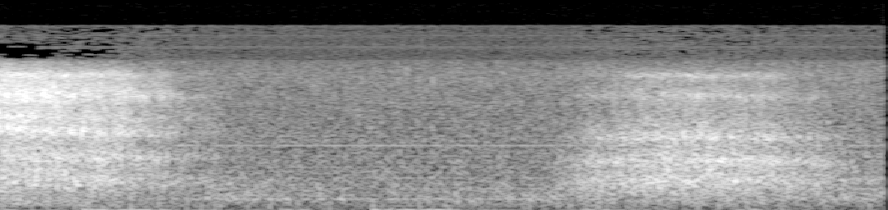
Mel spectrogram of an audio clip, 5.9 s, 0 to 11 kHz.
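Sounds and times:
deep breath drawn in during a guided breathing exercise: 0.0 - 1.5, 3.8 - 5.9.

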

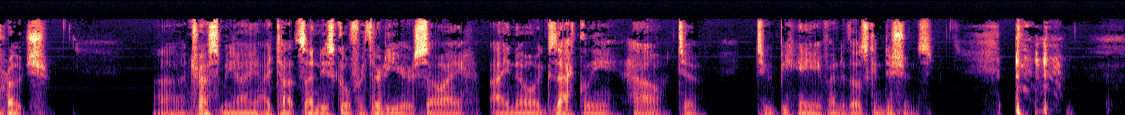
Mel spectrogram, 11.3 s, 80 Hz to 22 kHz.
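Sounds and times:
speech: 0.0 - 0.5, 1.9 - 10.6
harsh coughing: 10.0 - 10.7.

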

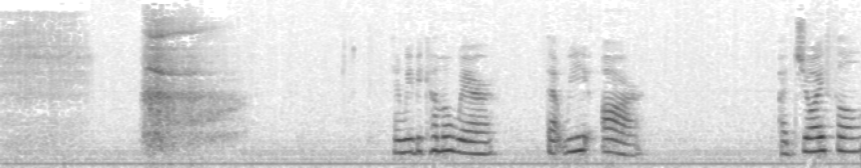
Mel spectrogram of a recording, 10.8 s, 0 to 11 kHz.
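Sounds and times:
fuller louder rush of exhaled air: 0.0 - 1.2, 1.8 - 3.1
long airy breath drawn in during a guided prayer meditation: 0.0 - 1.2, 1.8 - 3.1
speech: 4.9 - 8.1, 9.8 - 10.7.

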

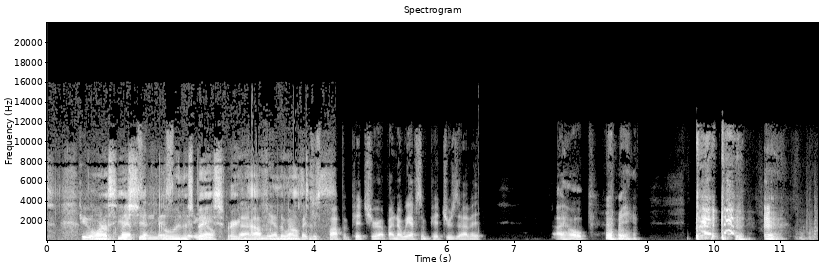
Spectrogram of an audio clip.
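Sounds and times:
speech: 0.5 - 6.6, 7.6 - 8.9, 9.7 - 11.5
person coughing in short harsh raspy bursts: 9.8 - 11.2.

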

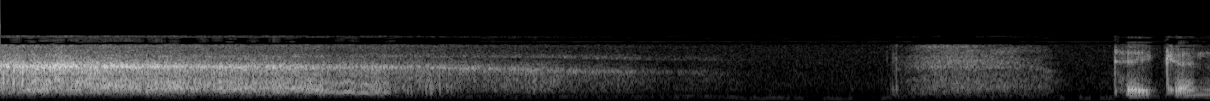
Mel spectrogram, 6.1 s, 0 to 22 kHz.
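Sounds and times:
forceful hissing dragon-breath exhale during a group breathing exercise: 0.0 - 3.6, 4.5 - 5.3.

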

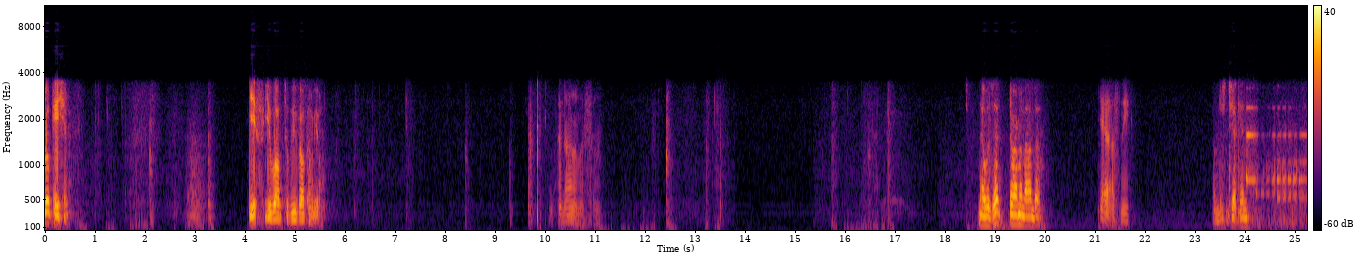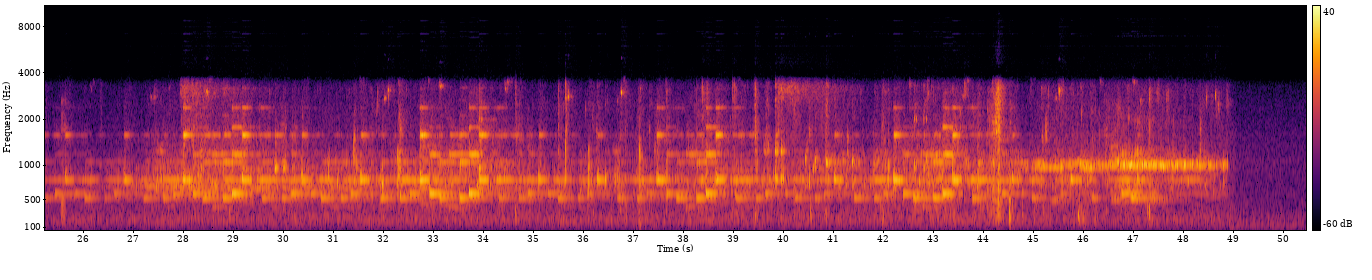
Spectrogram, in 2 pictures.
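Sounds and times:
speech: 0.0 - 0.6, 4.1 - 5.6, 10.3 - 10.9, 18.7 - 20.0, 21.1 - 21.8, 23.4 - 25.8
tinkling electronic phone reminder alert melody: 23.7 - 48.9.

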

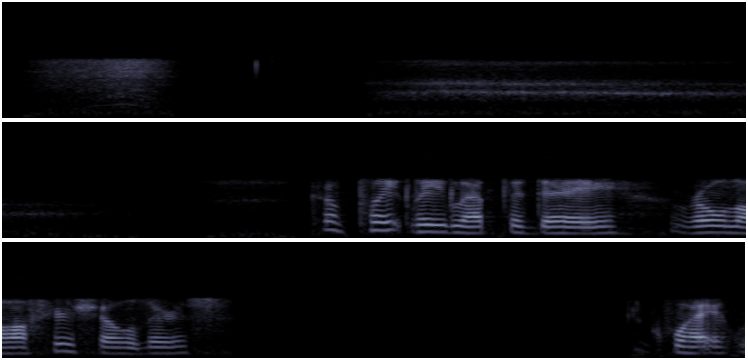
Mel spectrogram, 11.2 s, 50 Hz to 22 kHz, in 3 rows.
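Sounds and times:
deep breath taken to relax during a guided relaxation session: 1.8 - 5.3
speech: 5.3 - 8.6, 10.8 - 11.1.

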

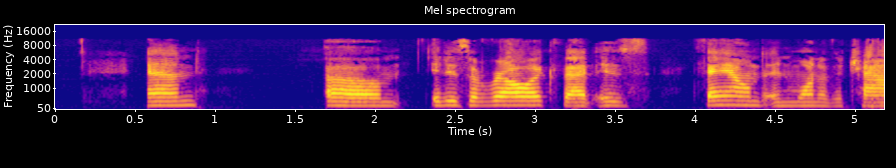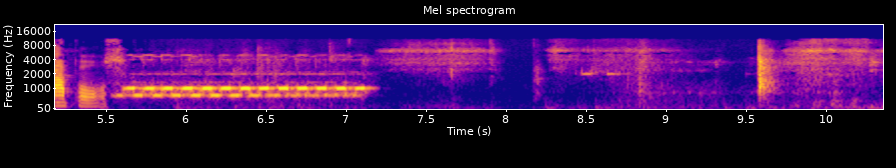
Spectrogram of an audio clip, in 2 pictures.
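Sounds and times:
speech: 0.6 - 1.0, 1.7 - 5.8
telephone ringing with a bright electronic trill: 5.6 - 7.2.

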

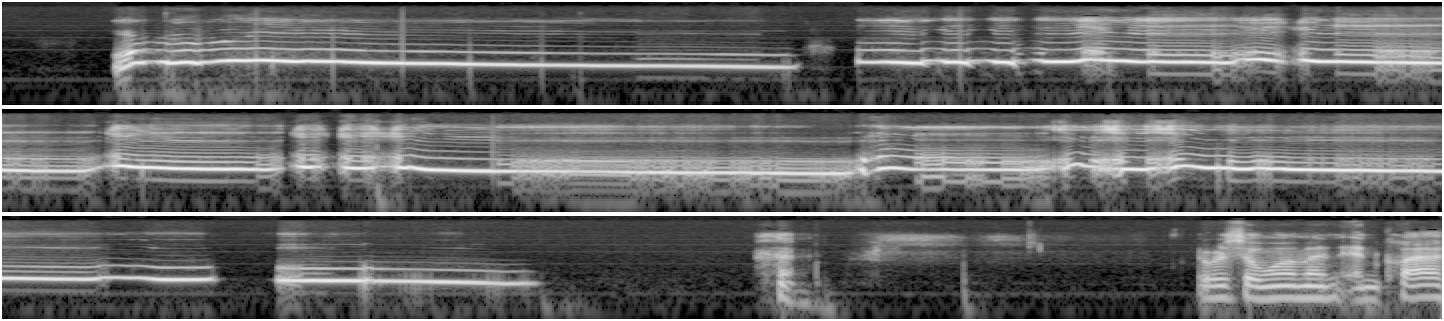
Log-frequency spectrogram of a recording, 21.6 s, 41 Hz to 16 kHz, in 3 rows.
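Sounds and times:
human voice imitating a wolf's wailing howl: 0.6 - 17.2
speech: 20.5 - 21.6.

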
